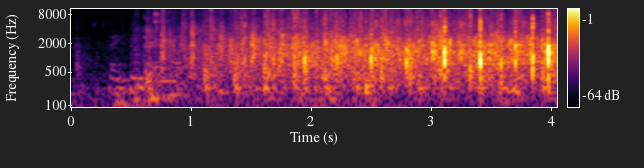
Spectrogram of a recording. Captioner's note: clapping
